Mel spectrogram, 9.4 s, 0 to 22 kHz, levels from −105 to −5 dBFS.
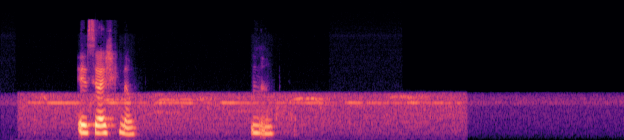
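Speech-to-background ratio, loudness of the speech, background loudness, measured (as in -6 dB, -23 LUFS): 19.5 dB, -19.5 LUFS, -39.0 LUFS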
